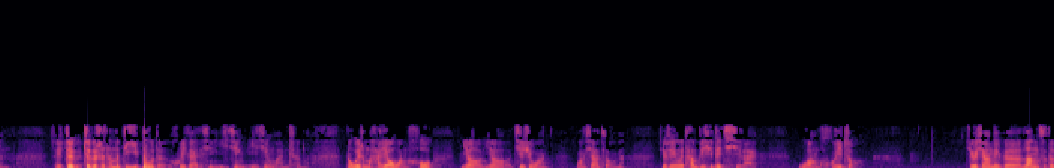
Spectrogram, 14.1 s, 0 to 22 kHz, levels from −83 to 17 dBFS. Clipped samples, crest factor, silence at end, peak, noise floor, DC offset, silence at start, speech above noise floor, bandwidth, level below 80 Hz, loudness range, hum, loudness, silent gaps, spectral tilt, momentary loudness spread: under 0.1%; 22 dB; 0 s; 0 dBFS; -61 dBFS; under 0.1%; 0 s; 39 dB; 5.8 kHz; -46 dBFS; 8 LU; none; -22 LUFS; none; -9.5 dB/octave; 17 LU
